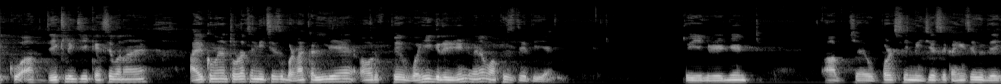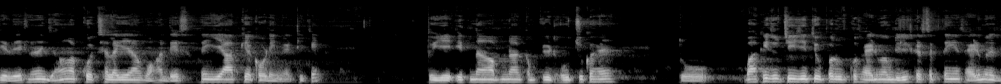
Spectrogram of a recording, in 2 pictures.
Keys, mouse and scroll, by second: 0.2 typing, 2.1 click, 4.7 click, 15.1 v, 15.4 click, 16.8 ctrl+alt+click, 19.5 Delete.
